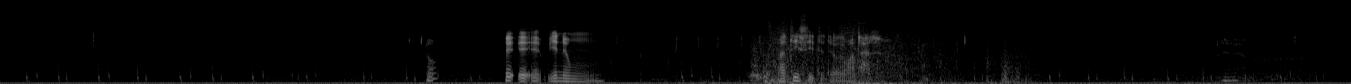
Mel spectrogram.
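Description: Footsteps patter on a stone floor.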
